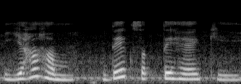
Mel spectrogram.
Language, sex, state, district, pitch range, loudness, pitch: Hindi, female, Himachal Pradesh, Shimla, 230-290 Hz, -15 LUFS, 255 Hz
